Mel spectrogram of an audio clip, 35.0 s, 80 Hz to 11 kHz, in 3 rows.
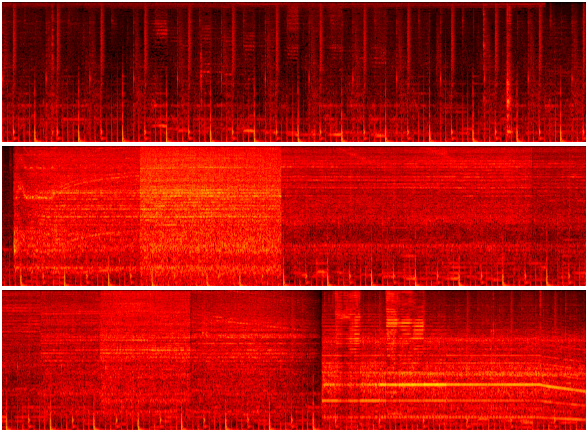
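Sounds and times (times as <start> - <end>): background music with beat: 0.0 - 35.0
power tool cutting wood: 12.0 - 35.0.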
